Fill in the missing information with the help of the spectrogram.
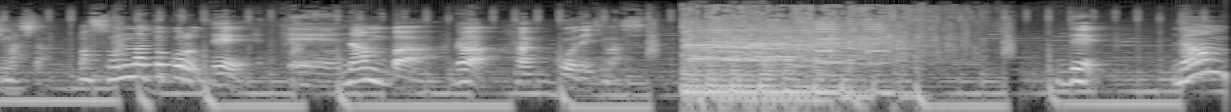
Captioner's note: applause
